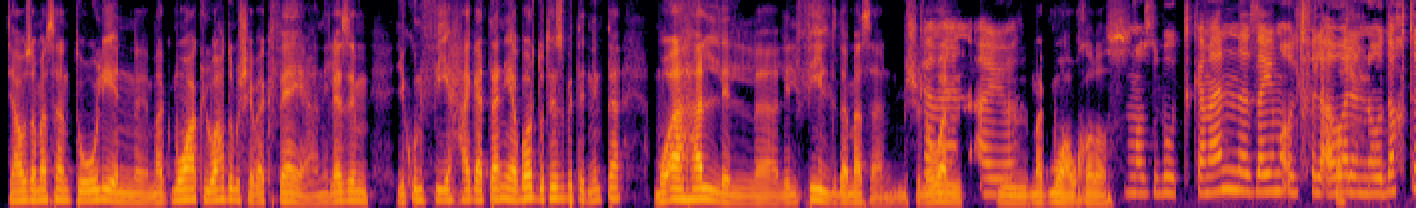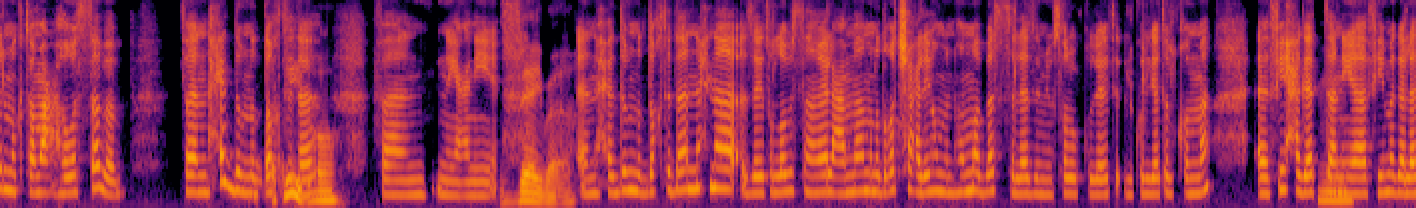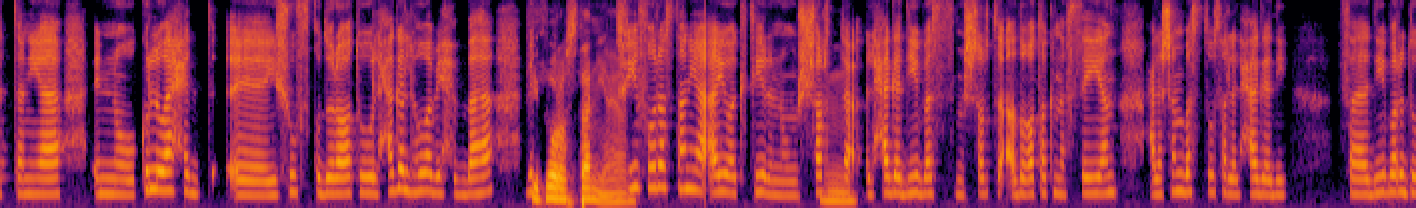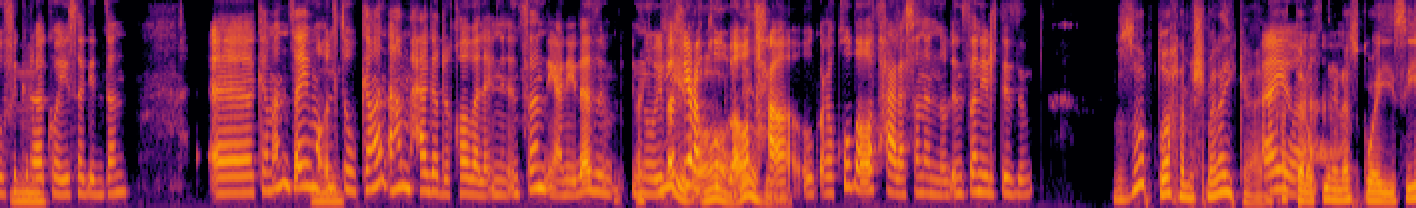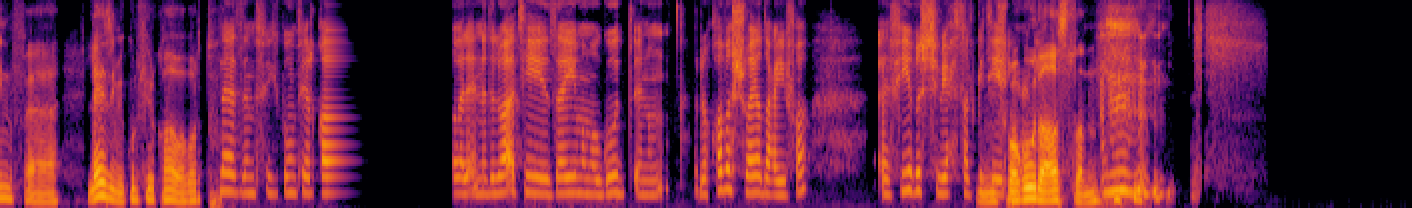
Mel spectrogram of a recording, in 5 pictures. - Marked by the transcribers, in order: other background noise; in English: "للfield"; "علشان" said as "علسان"; laugh
- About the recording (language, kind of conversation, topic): Arabic, unstructured, إزاي الغش في الامتحانات بيأثر على المجتمع؟
- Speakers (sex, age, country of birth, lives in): female, 20-24, Egypt, Egypt; male, 25-29, Egypt, Egypt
